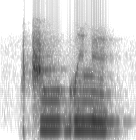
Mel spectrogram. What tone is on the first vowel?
high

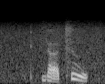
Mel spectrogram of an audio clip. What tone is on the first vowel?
low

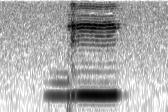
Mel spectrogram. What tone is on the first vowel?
high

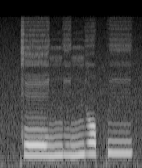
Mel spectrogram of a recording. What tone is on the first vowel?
low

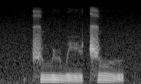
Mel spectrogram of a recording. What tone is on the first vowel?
high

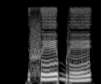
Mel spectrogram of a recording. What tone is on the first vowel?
rising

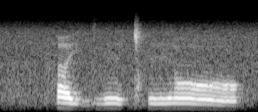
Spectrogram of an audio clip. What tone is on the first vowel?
falling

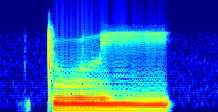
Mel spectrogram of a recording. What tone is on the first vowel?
low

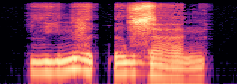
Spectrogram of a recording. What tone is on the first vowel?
rising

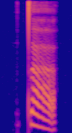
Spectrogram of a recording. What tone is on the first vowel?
falling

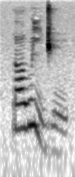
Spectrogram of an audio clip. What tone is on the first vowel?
high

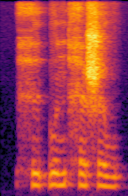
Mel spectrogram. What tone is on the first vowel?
low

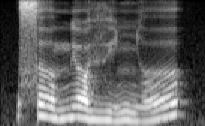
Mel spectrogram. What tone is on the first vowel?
falling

